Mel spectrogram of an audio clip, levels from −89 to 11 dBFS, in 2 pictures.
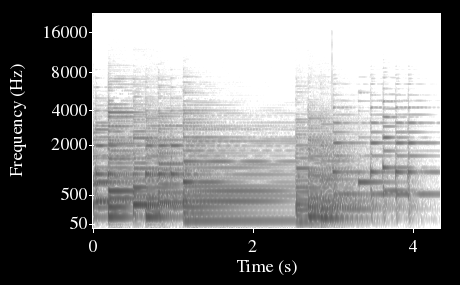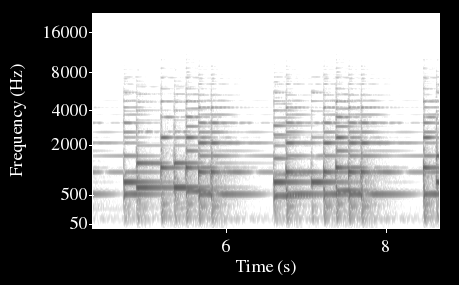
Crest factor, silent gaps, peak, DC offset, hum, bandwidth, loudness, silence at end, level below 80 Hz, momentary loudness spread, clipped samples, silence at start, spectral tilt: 20 dB; none; -12 dBFS; under 0.1%; none; 9.6 kHz; -30 LUFS; 0 s; -58 dBFS; 17 LU; under 0.1%; 0 s; -7 dB/octave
